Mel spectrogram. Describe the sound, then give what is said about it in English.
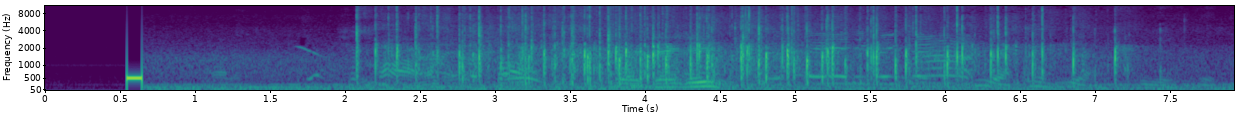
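A short electronic beep, then the golf gallery following John Daly bursts into steady applause and cheering after he finishes a hole for par, dense clapping with shouts and whoops mixed in, carrying on loudly for several seconds outdoors. “So this is a little clip of kind of what it sounded like after he finished off for par on that hole.”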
